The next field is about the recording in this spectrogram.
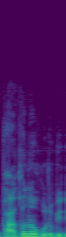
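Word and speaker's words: Wagner: 바그너가 맞아요? 와그너가 맞아요? 뭐 보도들마다 조금씩 다르던데. 어떤 식의 발음을 하느냐, 그러니까 독일식 발음이냐, 영어식 발음이냐. 그렇죠. 예, 그런 걸로 알고 있어요. 이거 좀 통일해 주십시오. 우리 언론들에게 부탁드립니다. 원어에 가까운 건 이제 바그너 그룹이 되겠죠.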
